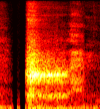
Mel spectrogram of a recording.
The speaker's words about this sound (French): Je, passerai peut-être le saut parce que j'ai soufflé fort, j'espère que ça n'a pas gêné vos oreilles.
